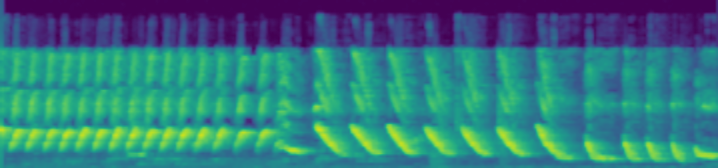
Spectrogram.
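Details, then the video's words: White-rumped shama in full song with cililin, jenggot and kapas tembak fill: a steady stream of rapid, high, buzzy repeated notes, then a series of loud downward-sweeping whistles, repeated in quick succession. "MURAI MATERI MEWAH ISIAN CILILIN NYAMBUNG JENGGOT NYAMBUNG KAPAS TEMBAK"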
